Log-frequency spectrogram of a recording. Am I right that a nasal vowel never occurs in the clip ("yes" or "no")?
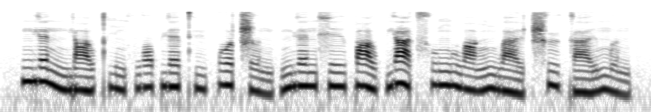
yes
